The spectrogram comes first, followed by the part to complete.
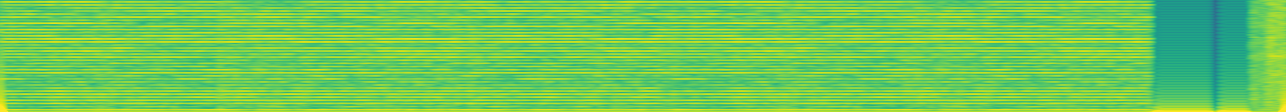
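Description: Near silence: a very faint steady electrical hum.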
